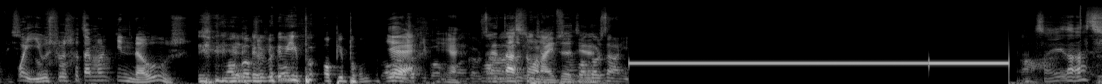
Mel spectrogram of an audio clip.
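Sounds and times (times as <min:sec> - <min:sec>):
speech: 0:00.1 - 0:06.4, 0:10.2 - 0:11.0
censor bleep tone: 0:06.3 - 0:10.1.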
